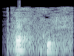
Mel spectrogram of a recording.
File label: "us", Icelandic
